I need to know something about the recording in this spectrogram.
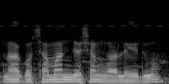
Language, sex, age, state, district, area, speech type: Telugu, male, 45-60, Andhra Pradesh, Visakhapatnam, urban, spontaneous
